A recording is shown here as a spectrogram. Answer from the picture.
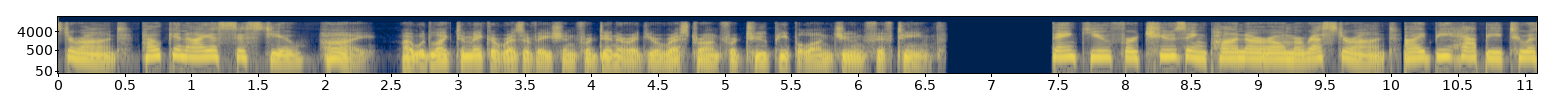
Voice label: telephone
